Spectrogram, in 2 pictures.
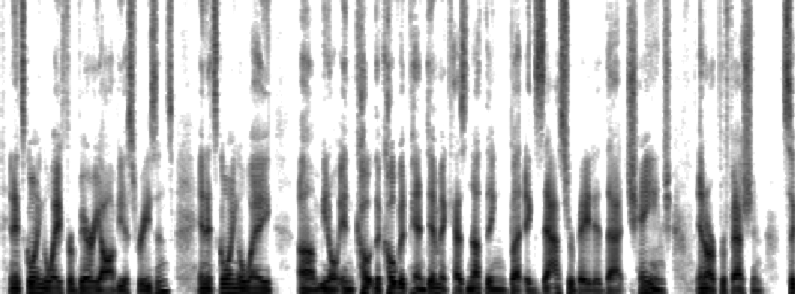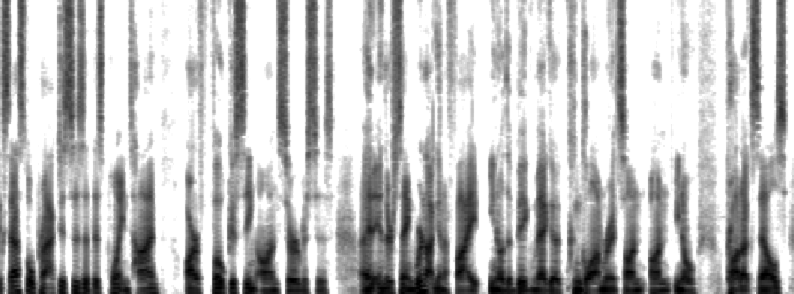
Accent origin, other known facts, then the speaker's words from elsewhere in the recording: Texas, United States; I grew up and practiced in Texas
